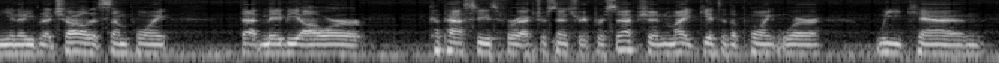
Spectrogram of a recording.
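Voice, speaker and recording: A man's voice: medium pitch, sharp tone, low-quality recording. Rambling man hosting occult talk, faint hum. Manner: meandering, many fillers and restarts. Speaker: host. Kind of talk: casual talk on occult topics.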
